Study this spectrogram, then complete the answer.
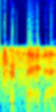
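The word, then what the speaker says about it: Terceira: Tercera. The Chief, Tango? Yeah, Tango, Echo, Romeo, C, Echo, India, Delta, Alpha. Romeo Alpha, yeah, Tercera. Okay. Yeah, she's going to Tercera, Jim. Yeah, the Portuguese pronounce it Tercera, and that's where the U.S.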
